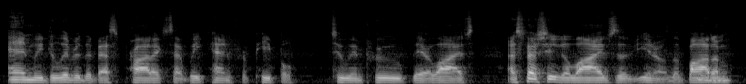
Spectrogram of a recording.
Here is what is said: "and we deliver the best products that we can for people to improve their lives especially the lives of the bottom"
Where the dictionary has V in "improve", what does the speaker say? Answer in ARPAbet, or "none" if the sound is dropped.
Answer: V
